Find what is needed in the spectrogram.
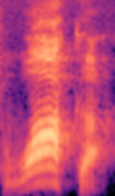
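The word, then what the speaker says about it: Wacha: Uh, so the Rangers faced Michael Walka, which rhymes with Walka or Walk.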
